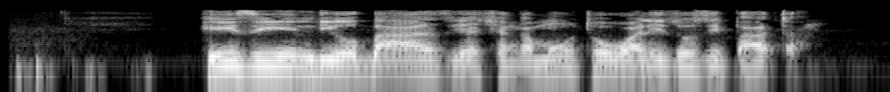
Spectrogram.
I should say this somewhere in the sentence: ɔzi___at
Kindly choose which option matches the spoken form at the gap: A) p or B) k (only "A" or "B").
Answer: A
